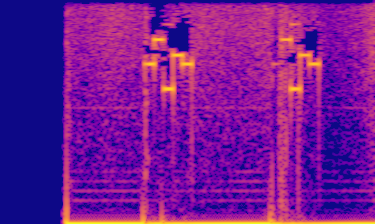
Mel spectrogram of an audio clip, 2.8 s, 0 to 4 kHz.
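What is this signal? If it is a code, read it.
Five-tone selective call (ZVEI), heard as quick runs of five tones, tones of about 70 ms. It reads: 88598
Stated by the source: ZVEI five-tone selective call received on SDR.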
